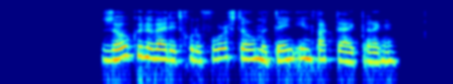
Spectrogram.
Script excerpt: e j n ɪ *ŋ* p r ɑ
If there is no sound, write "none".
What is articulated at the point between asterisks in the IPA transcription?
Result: n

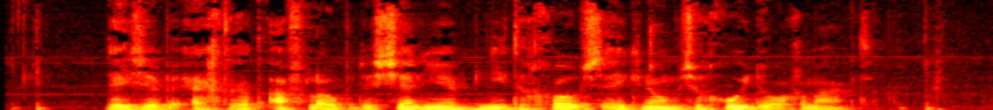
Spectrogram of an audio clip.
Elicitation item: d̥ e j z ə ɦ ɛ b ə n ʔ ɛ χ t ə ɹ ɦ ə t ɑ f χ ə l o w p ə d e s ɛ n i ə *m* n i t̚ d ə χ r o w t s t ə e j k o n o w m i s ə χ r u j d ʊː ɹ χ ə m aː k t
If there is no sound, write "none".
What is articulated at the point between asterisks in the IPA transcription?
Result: m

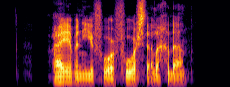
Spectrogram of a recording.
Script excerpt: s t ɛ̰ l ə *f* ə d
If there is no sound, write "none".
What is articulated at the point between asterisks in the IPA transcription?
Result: χ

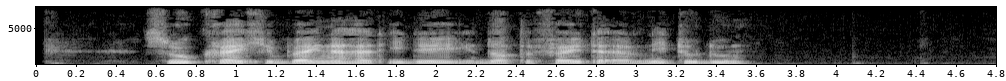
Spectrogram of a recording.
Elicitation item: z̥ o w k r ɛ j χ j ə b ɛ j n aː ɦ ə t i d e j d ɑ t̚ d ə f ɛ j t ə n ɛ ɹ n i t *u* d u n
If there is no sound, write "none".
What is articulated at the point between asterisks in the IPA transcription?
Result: u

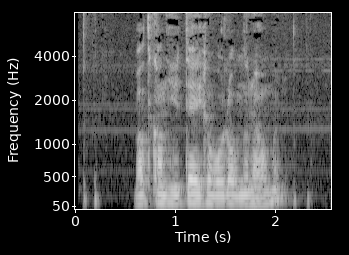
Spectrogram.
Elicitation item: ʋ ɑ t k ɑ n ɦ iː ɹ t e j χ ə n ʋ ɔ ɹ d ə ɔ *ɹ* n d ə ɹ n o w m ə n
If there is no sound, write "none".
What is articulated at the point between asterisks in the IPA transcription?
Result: none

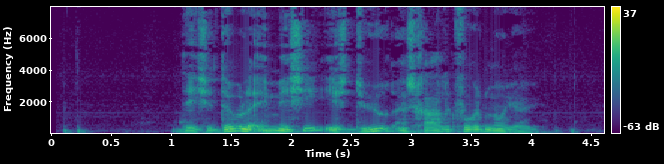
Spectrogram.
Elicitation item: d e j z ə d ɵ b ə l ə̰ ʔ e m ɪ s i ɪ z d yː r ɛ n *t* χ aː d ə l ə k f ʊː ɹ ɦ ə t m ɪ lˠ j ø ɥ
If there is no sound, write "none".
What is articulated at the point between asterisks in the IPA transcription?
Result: s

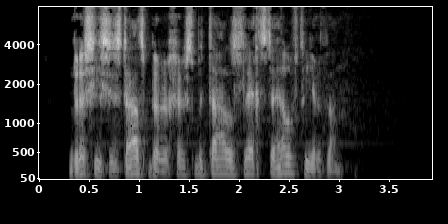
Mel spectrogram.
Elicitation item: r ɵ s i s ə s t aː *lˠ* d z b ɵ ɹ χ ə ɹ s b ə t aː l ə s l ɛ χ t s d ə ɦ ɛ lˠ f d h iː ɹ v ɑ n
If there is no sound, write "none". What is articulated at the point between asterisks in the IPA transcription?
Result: none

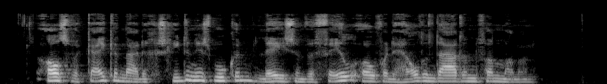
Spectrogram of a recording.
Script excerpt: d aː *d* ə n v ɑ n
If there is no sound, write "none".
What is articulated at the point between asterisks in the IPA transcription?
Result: d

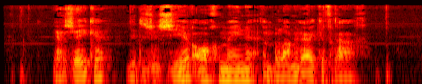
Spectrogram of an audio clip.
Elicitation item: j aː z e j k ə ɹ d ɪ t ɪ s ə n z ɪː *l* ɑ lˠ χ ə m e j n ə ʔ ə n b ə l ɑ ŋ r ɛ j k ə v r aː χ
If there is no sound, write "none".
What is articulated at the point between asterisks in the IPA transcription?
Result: ɹ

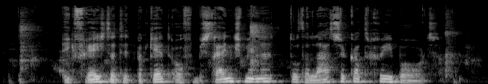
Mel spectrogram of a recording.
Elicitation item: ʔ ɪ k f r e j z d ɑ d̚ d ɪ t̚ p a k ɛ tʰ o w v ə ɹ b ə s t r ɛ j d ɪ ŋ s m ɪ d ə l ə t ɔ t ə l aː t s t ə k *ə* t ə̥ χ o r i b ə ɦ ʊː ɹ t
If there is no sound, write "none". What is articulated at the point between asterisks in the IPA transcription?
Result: ɑ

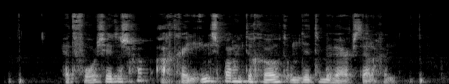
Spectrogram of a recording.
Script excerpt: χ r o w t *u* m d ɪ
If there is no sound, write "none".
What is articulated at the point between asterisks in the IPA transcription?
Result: ɔ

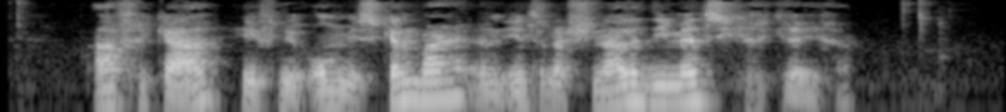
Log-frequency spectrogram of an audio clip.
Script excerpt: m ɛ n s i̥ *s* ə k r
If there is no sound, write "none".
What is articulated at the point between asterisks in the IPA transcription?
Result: χ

